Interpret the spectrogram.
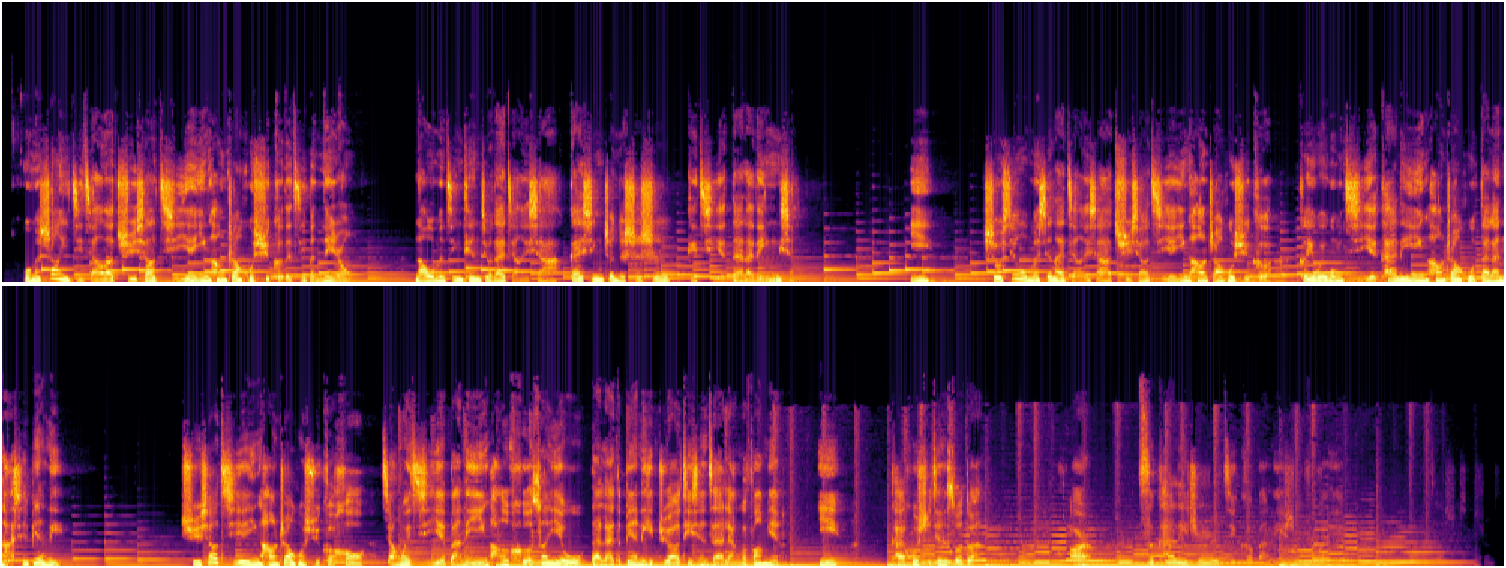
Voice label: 解说银行政策解读

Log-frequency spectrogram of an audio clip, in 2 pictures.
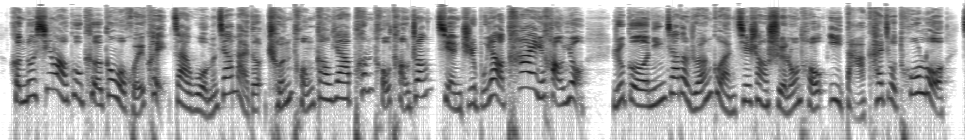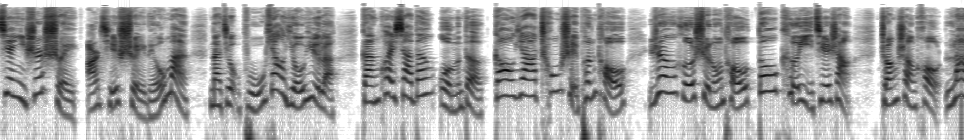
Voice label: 广告文案配音

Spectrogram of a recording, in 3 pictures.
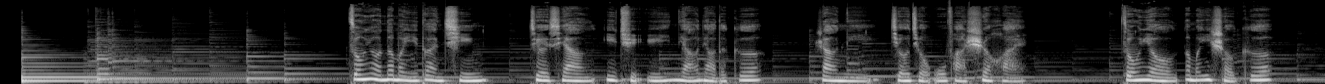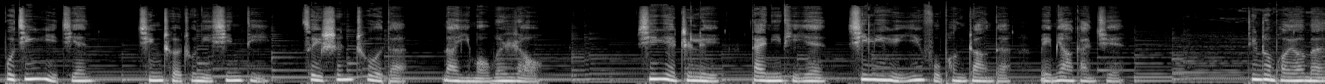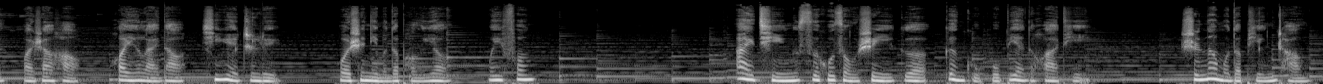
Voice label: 音乐电台旁白

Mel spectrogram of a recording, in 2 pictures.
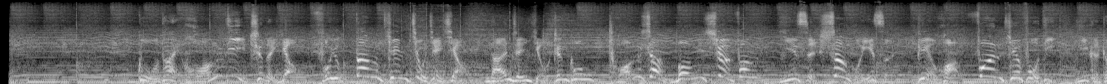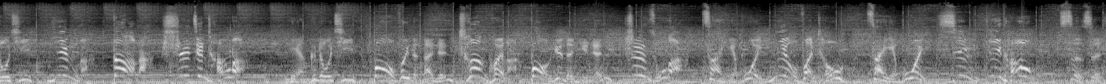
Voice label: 电视购物肾药叫线

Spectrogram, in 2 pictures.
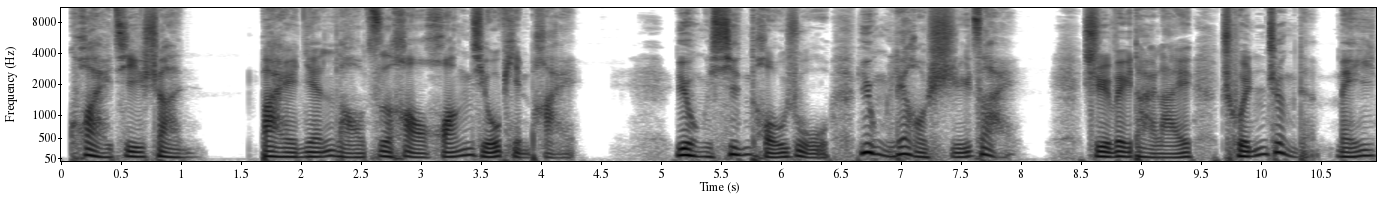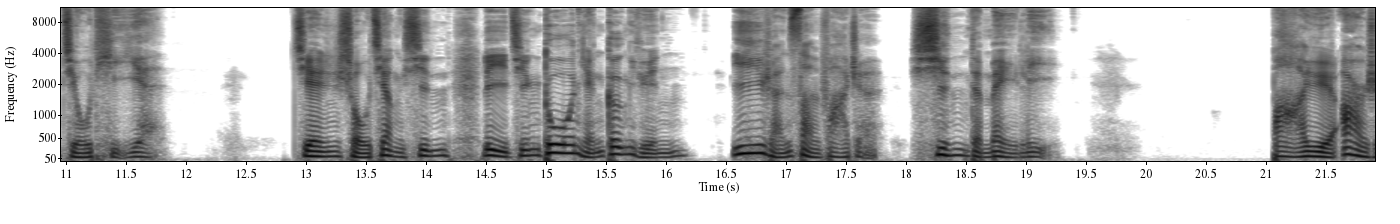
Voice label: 广告沉郁

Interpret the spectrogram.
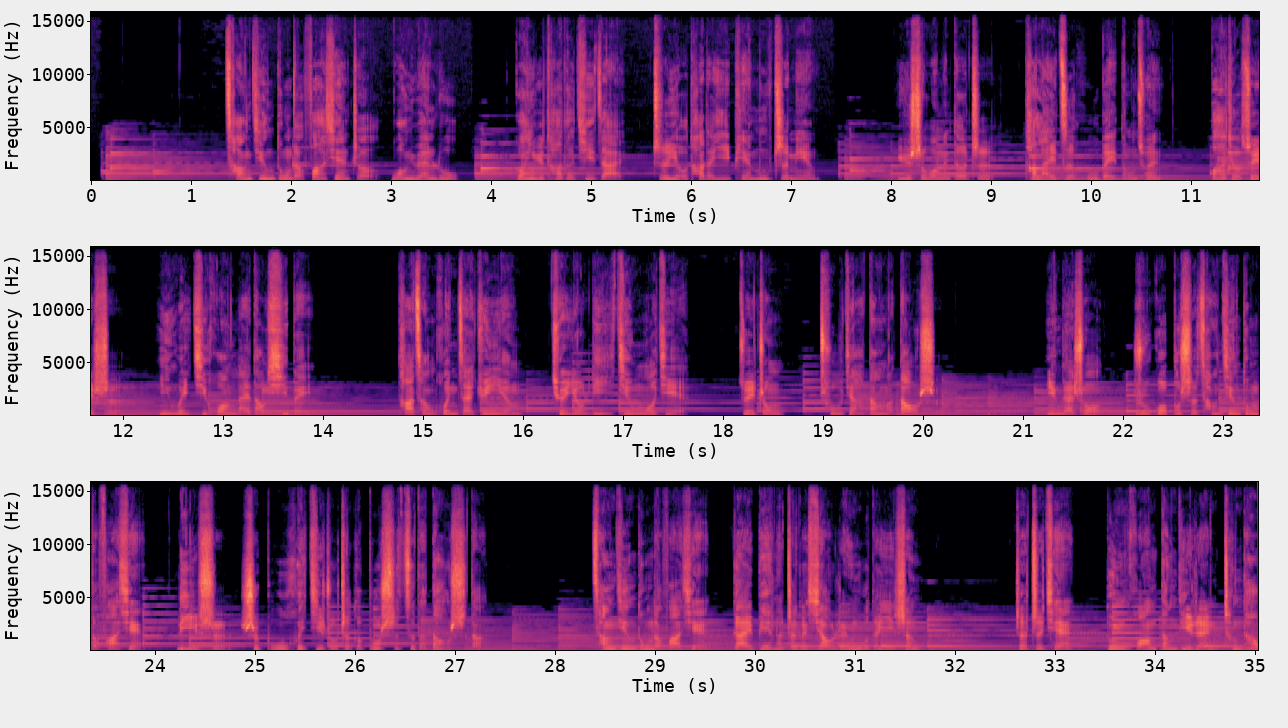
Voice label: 纪录人物娓娓道来

